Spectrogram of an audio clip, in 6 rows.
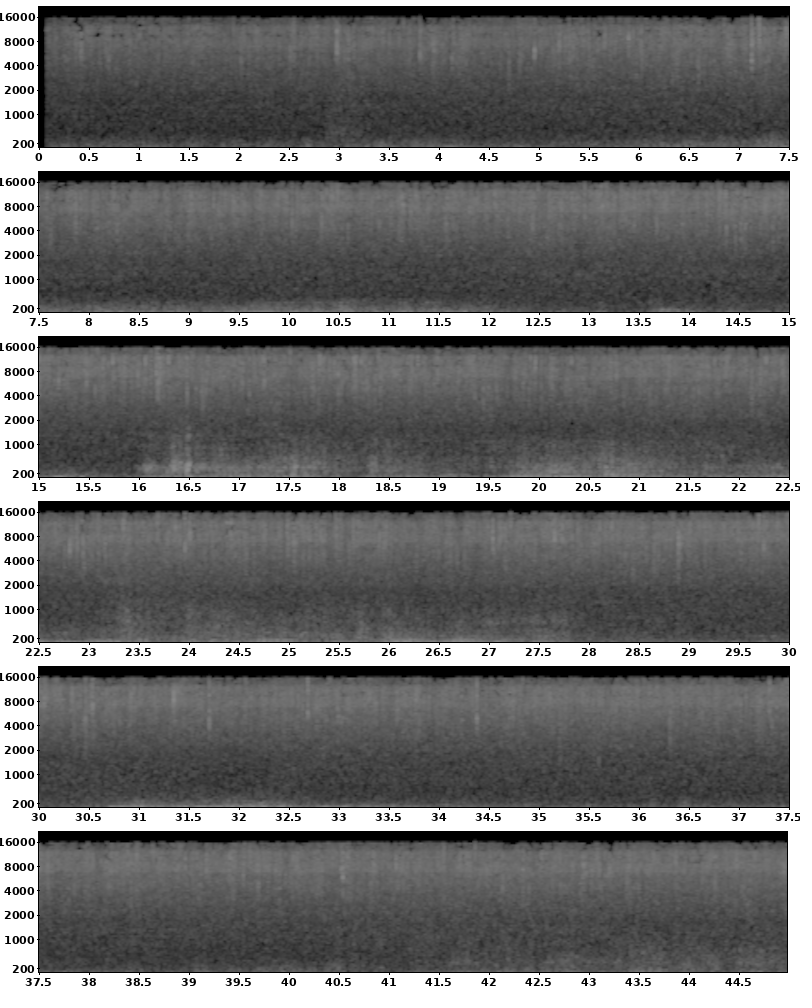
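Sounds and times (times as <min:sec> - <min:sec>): steady rain hiss: 0:00.1 - 0:44.9
rolling thunder: 0:16.0 - 0:27.9, 0:30.7 - 0:33.6.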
